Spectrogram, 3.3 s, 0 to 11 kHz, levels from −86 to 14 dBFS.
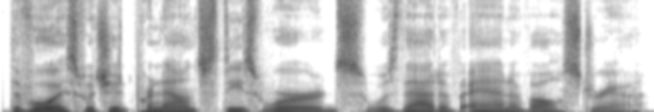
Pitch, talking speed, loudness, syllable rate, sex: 135 Hz, 240 wpm, -20 LUFS, 6.0 syllables/s, female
